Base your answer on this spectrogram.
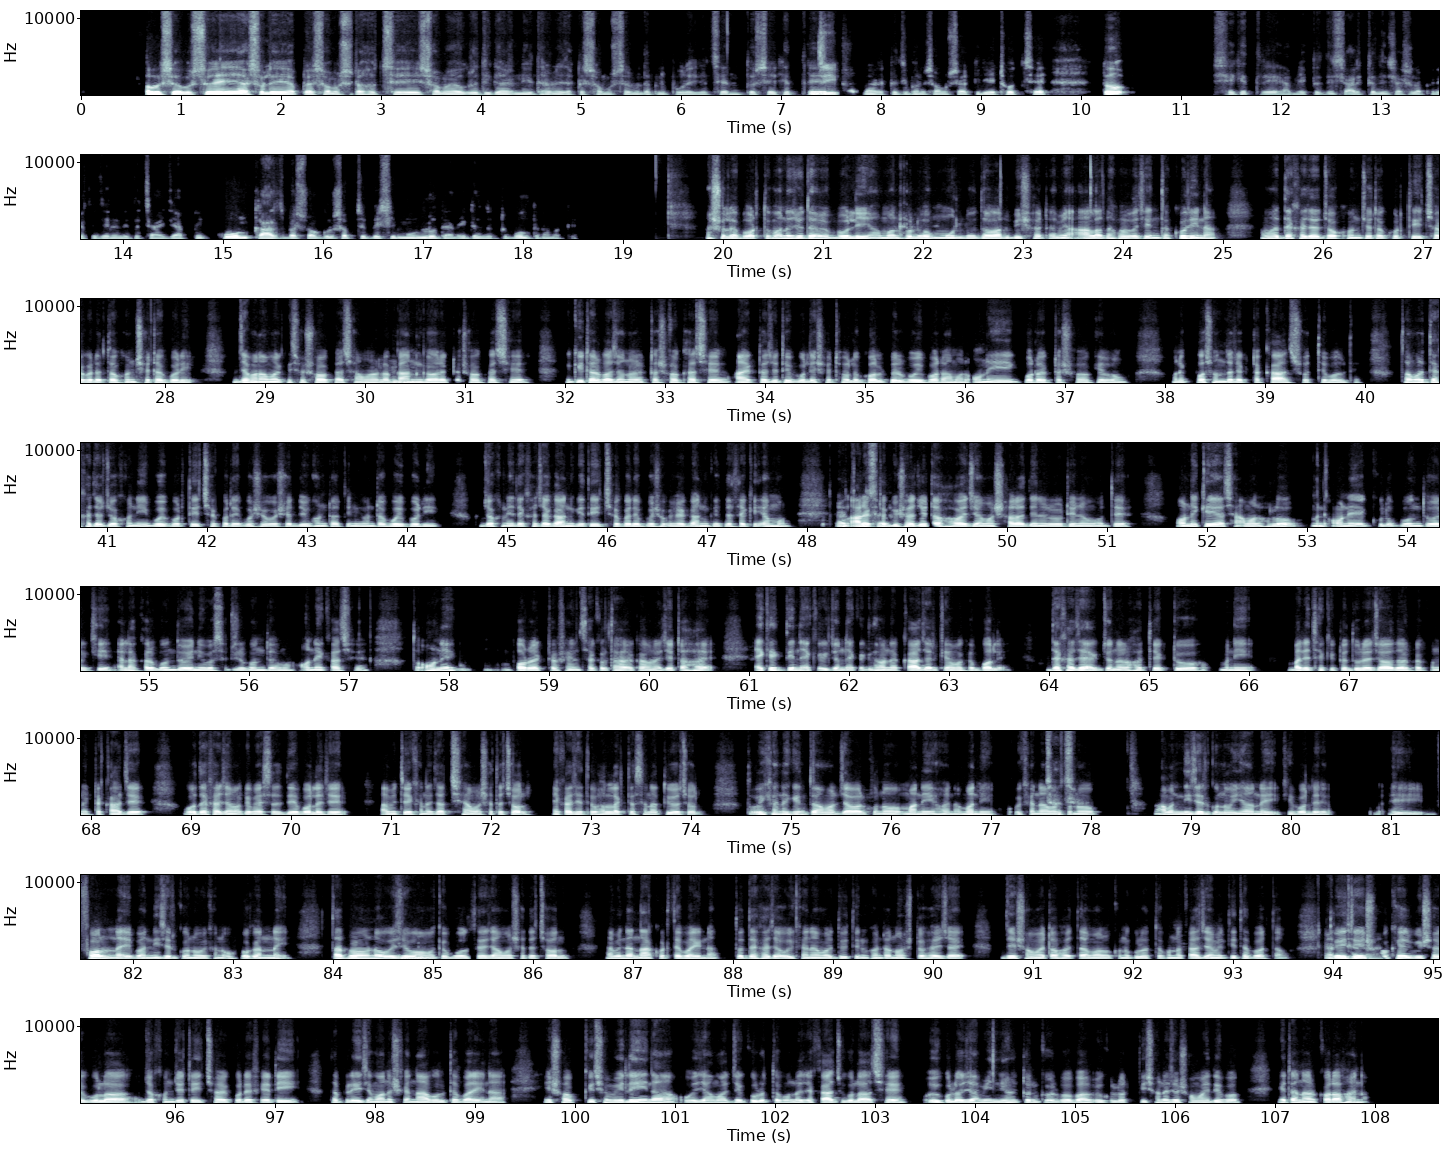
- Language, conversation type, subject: Bengali, advice, সময় ও অগ্রাধিকার নির্ধারণে সমস্যা
- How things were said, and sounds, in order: tapping; other noise; lip smack; other background noise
